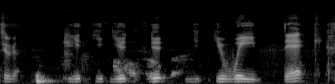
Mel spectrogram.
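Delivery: hesitant, uncomfortable stammer. Showing how a very polite man calls someone a name, hesitant, uncomfortable stammer. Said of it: "look really uncomfortable with calling someone a wee dick".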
